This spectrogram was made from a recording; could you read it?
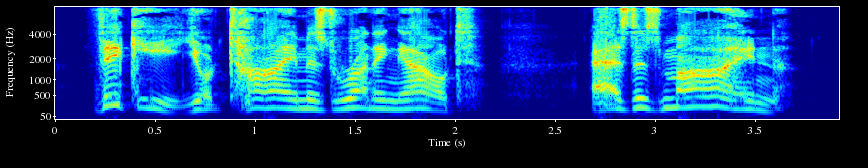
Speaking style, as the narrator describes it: the old man shout again from the crowd

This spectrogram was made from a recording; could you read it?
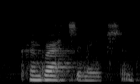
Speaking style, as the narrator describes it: murmured Templeton

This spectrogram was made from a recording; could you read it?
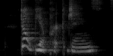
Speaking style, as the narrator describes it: Sirius snaps in response

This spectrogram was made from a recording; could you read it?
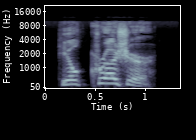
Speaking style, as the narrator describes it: was shouted round him

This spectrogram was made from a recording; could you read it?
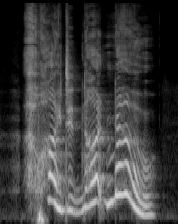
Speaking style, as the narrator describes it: the Memsahib cried

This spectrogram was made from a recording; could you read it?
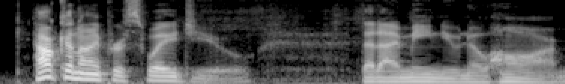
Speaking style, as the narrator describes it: he asked

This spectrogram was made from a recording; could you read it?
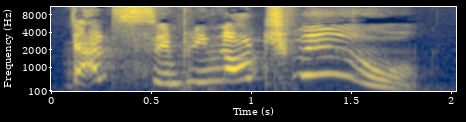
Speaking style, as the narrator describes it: I cried

